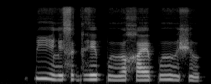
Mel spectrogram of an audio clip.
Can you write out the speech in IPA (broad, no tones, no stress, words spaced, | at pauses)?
k͡piːlis əɡʱe pɯː χɛːpɯːʃɯ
